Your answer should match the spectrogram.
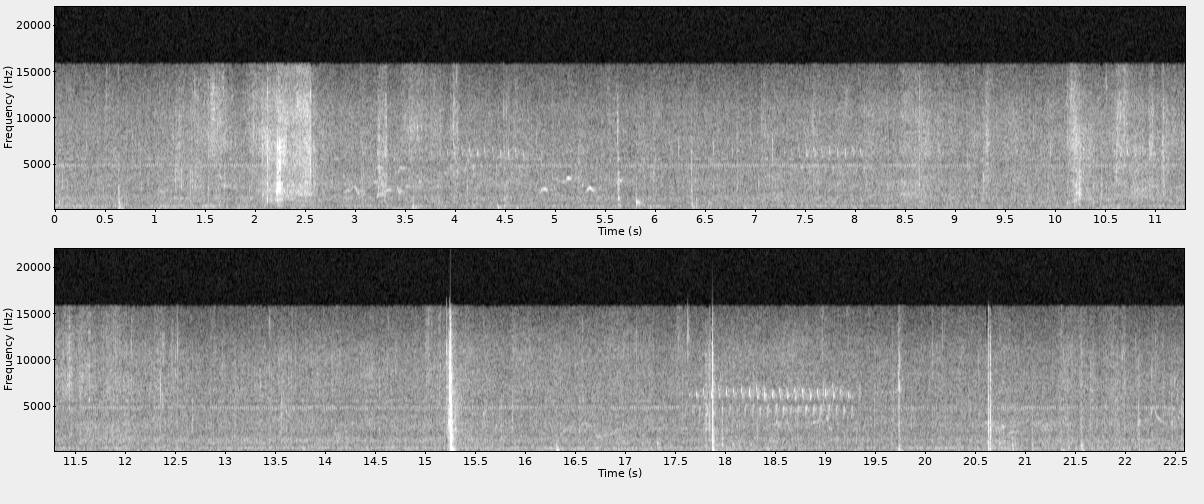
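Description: Honey bees buzzing around an open hive, an even, steady hum, with a few sharp knocks as wooden frames are handled in the hive box, the loudest about fifteen seconds in and another near eighteen.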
